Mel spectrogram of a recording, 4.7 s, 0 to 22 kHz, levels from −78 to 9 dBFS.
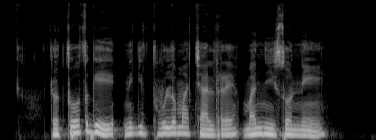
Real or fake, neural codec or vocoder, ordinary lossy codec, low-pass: fake; vocoder, 44.1 kHz, 128 mel bands every 512 samples, BigVGAN v2; none; 19.8 kHz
